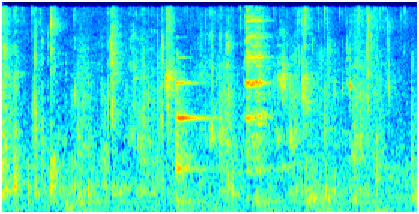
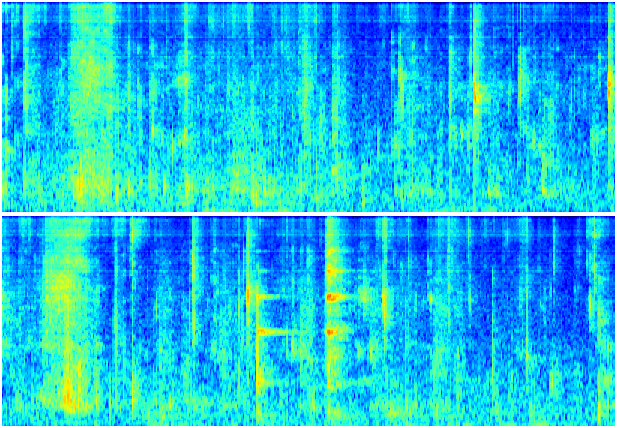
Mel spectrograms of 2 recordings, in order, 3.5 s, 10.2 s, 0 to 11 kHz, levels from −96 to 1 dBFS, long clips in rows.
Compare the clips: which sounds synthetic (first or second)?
second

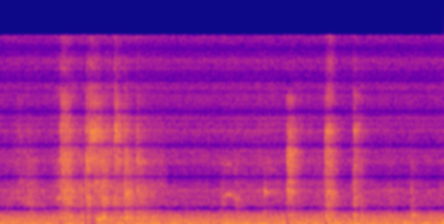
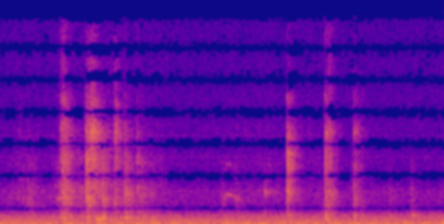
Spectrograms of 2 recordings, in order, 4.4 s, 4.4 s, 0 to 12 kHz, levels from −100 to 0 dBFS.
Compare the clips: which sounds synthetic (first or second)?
first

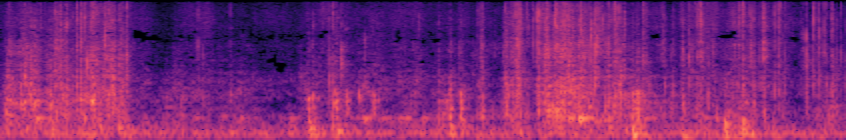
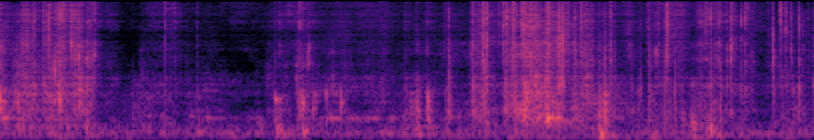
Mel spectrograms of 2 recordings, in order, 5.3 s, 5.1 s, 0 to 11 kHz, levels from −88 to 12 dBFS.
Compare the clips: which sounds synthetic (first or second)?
second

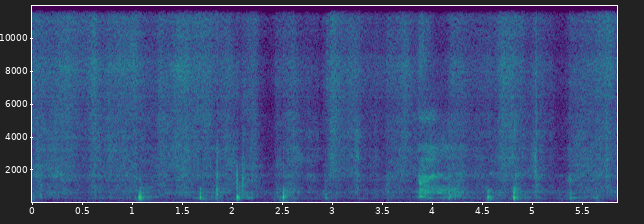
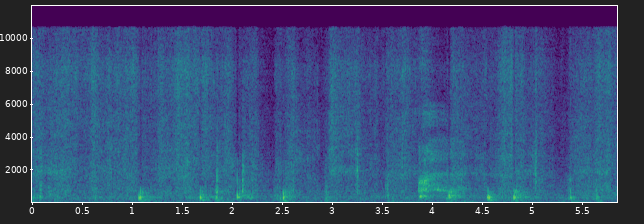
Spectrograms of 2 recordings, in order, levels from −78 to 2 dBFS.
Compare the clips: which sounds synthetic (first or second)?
first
